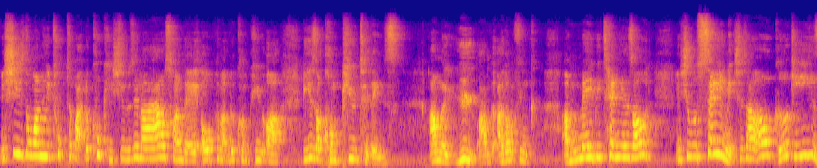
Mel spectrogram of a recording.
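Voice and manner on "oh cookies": put-on strong American accent, higher pitched. Retelling what an auntie from America said about cookies: imitating a strong American accent. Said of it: "strong American accent".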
